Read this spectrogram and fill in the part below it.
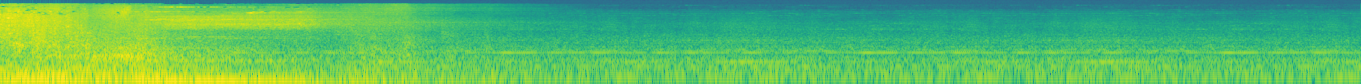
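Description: A triumphant musical fanfare plays softly.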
